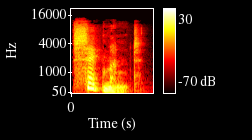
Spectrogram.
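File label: "segment", British English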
